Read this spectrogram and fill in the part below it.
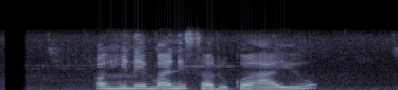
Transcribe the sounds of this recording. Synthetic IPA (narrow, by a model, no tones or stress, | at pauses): ʌɦilemanisɦʌɾukoajo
